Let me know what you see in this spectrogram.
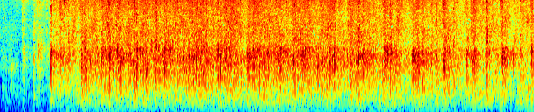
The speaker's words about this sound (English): Round of applause.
